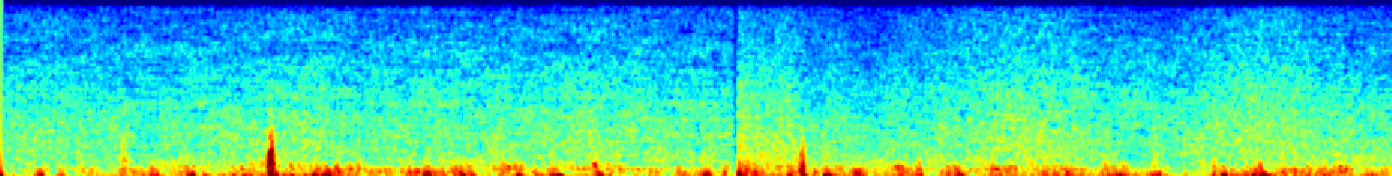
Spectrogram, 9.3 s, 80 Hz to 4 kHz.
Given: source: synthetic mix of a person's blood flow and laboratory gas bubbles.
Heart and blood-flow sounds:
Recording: Doppler ultrasound of blood flow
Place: subclavian vein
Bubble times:
no bubbles
From the record:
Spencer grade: 0 (complete lack of bubble signals)

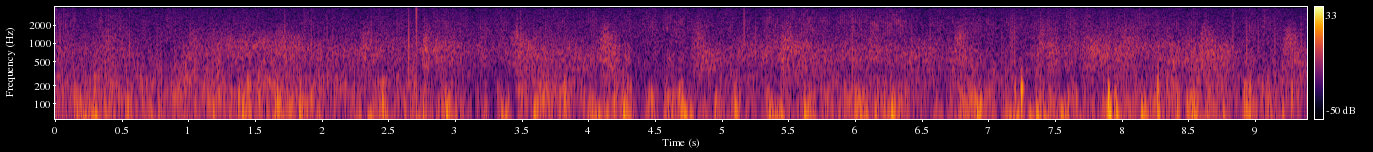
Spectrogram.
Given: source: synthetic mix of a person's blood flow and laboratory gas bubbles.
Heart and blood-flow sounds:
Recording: Doppler ultrasound of blood flow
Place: subclavian vein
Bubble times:
no bubbles
From the record:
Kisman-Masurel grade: 000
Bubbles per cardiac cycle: 0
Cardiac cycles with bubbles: 0%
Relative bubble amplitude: no bubbles discernible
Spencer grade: 0 (complete lack of bubble signals)

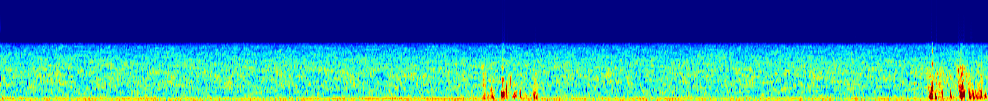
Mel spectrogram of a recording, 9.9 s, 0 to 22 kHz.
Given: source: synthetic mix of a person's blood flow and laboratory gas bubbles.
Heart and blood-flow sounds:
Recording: Doppler ultrasound of blood flow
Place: subclavian vein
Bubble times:
4.80-4.96 s: bubbles
4.98-5.40 s: bubbles
9.25-9.89 s: bubbles
From the record:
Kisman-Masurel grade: 223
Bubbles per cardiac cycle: several, 3 to 8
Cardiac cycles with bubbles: 10 to 50%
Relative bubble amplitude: loud (0.450 to 0.775)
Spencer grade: 2 (many but less than half of the cardiac periods contain bubble signals, singularly or in groups)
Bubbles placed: anywhere in the cardiac cycle

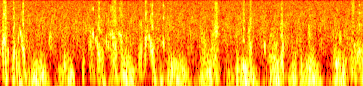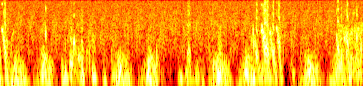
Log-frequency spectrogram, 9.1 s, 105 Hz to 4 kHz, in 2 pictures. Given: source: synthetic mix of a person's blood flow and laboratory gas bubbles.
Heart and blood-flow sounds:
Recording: Doppler ultrasound of blood flow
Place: precordium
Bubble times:
0.00-0.36 s: bubbles
0.60-0.67 s: bubbles
1.03-1.56 s: bubbles
1.73-2.08 s: bubbles
2.10-2.21 s: bubbles
2.57-2.81 s: bubbles
3.02-3.18 s: bubbles
3.28-3.35 s: bubbles
3.40-3.72 s: bubbles
3.84-3.94 s: bubbles
4.23-4.71 s: bubbles
5.08-5.15 s: bubbles
5.29-5.78 s: bubbles
6.38-6.54 s: bubbles
6.75-7.04 s: bubbles
7.15-7.43 s: bubbles
7.65-8.09 s: bubbles
8.33-8.39 s: bubbles
8.73-9.09 s: bubbles
From the record:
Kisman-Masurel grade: 242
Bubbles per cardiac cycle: several, 3 to 8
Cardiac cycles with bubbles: 100%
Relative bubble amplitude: moderate (0.250 to 0.450)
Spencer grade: 3 (all of the cardiac periods contain showers or single bubble signals, but not dominating or overriding the cardiac motion signals)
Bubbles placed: anywhere in the cardiac cycle

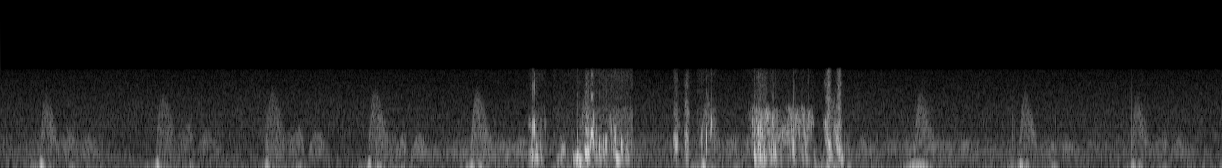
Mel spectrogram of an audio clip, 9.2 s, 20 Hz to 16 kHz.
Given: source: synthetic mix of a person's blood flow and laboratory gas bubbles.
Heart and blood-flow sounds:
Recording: Doppler ultrasound of blood flow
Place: subclavian vein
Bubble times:
3.96-4.09 s: bubbles
4.14-4.75 s: bubbles
5.04-5.10 s: bubbles
5.12-5.17 s: bubbles
5.22-5.37 s: bubbles
5.60-6.10 s: bubbles
6.17-6.34 s: bubbles
From the record:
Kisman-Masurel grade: 223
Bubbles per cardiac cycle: several, 3 to 8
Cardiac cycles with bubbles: 10 to 50%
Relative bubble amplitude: loud (0.450 to 0.775)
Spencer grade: 2 (many but less than half of the cardiac periods contain bubble signals, singularly or in groups)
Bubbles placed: anywhere in the cardiac cycle

